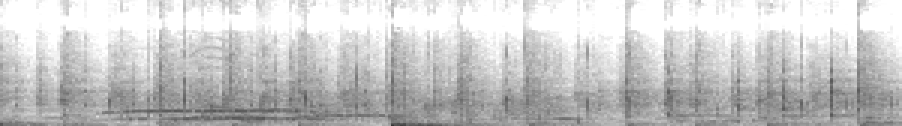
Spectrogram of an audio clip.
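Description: Hand percussion from a drum circle on cajóns and congas: a lighter passage of quick, rapid taps with the heavy low drum strokes dropped out, and a few held pitched notes in the first half.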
